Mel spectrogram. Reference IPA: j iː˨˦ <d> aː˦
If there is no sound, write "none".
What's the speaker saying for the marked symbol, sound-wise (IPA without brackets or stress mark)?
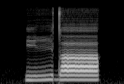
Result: d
